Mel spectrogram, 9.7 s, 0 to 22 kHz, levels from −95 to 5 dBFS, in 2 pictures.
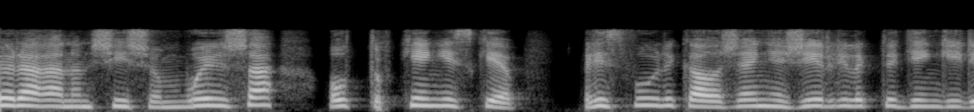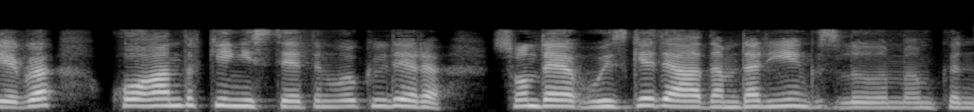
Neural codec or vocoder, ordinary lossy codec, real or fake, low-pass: codec, 16 kHz, 0.5 kbps, X-Codec, WavLM features, trained on Multilingual LibriSpeech; none; fake; 7.2 kHz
